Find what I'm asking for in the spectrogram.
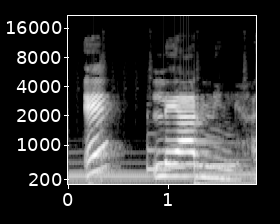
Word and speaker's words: e-learning: En el buscador, en la lupita, hay una lupa así pequeña, ponen e-learning, así se dice. Bueno, se dice e-learning, pero se escribe e-medio L-E-A-R-N-I-N-G, learning, e-learning.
